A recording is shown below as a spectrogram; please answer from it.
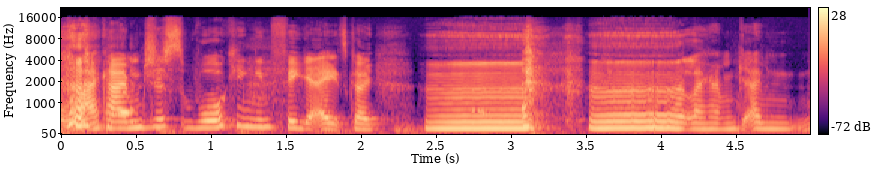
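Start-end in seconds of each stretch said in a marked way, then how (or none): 2.4-4.2 loud guttural moo-like groan; imitating a mooing distressed animal. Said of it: "mooing almost".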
